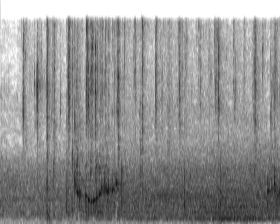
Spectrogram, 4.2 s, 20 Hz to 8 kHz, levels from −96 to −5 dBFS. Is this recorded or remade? recorded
